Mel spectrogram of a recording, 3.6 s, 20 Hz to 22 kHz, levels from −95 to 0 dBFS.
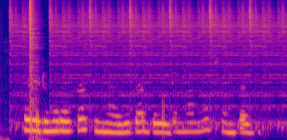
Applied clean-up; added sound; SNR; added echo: none; Hi-hat; 5 dB; none.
